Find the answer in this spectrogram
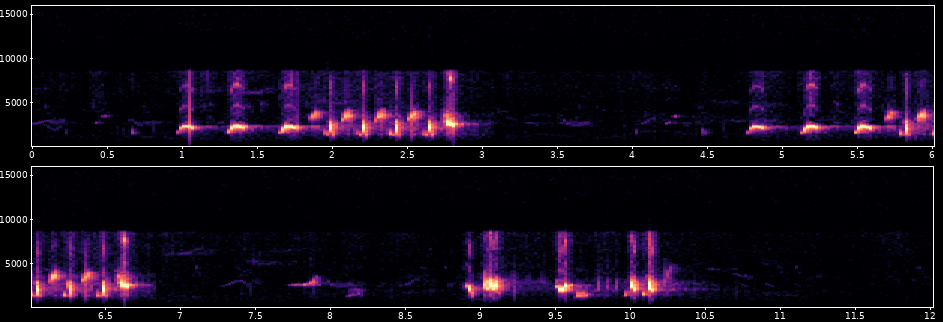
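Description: A small songbird singing three phrases: each starts with a few separate high notes and runs into a quick trill, about a second in, at about five seconds, and a shorter one near the end.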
